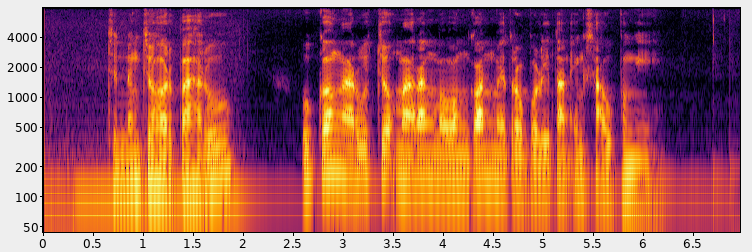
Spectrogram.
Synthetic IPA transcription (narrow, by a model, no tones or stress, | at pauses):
d̥ʒ̥ə̤nəŋd̥ʒ̥ɔ̤ɦɔrb̥a̤ɾu | ʔuɡ̥ɔ̤ŋaɾu̥t͡ʃʊʔmaɾaŋməwəŋkɔnmet̪ɾopolit̪anɪ̰ŋsaub̥ə̤ŋe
